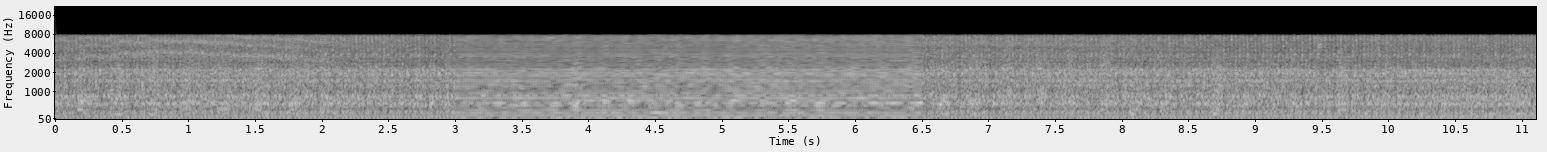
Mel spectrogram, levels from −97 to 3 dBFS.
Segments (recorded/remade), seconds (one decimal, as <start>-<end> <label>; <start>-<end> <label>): 0.0-3.0 recorded; 3.0-6.5 remade; 6.5-11.1 recorded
